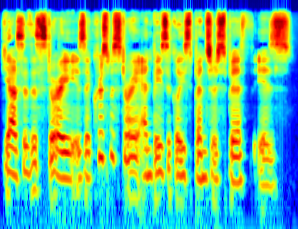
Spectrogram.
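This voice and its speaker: A woman co-hosting a podcast, chatting casually and enthusiastically about recommendations in a halting, informal way. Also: medium pitch, expressive, vocal fry, darkish tone, no echo, studio quality. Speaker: podcast co-host. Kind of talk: casual chat, giving recommendations.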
